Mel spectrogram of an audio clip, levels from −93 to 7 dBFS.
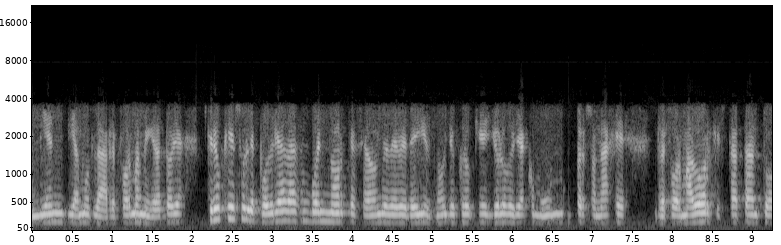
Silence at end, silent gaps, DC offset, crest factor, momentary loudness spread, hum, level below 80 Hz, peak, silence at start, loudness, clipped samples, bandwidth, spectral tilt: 0 s; none; under 0.1%; 16 dB; 8 LU; none; -64 dBFS; -4 dBFS; 0 s; -20 LUFS; under 0.1%; 3.8 kHz; -9 dB/octave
